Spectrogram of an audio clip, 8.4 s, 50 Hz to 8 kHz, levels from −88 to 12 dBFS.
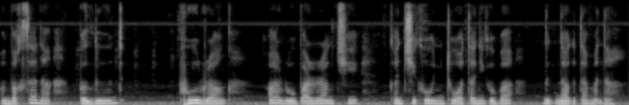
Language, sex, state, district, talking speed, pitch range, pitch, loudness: Garo, female, Meghalaya, West Garo Hills, 70 wpm, 190-210 Hz, 195 Hz, -17 LUFS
